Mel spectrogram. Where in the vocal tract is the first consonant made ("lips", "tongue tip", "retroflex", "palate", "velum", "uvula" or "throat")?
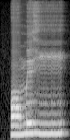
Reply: lips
